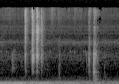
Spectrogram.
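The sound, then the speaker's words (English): A quick cluster of sharp, dry neck cracks, three or four pops in a row, then another pair of crackles a moment later, fairly faint over a steady low hum with no talking. “Don't crack your neck in the middle of a podcast.”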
